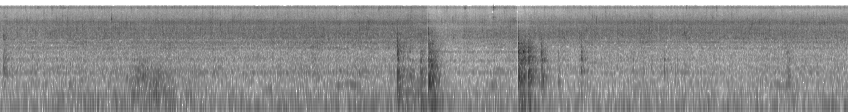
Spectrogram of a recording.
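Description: Cumin and shahi jeera fry in hot oil with a steady, bright sizzle. A few sharp scrapes or taps of a spoon break through midway, and no one speaks.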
